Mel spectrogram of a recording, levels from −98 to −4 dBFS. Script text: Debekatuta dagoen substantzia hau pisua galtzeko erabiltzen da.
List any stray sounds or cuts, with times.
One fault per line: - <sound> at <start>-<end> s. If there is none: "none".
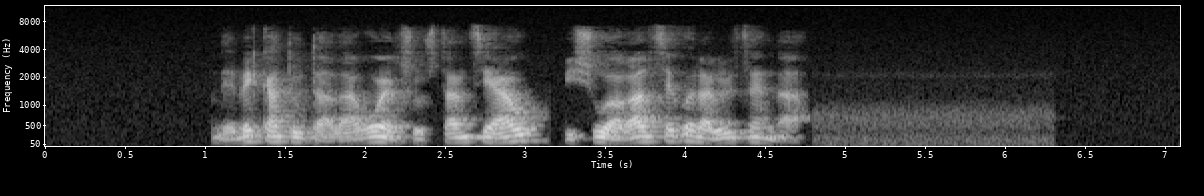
none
